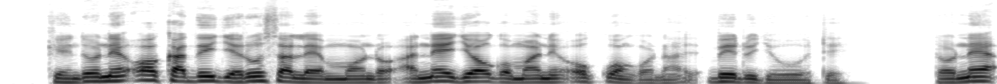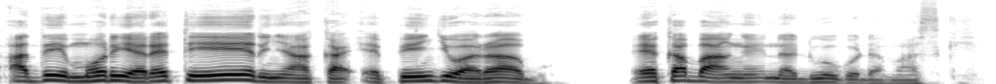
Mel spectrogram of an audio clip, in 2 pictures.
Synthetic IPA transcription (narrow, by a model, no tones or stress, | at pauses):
kendonɛʔɔkad̪ɪd͡ʒɛɾusalɛmːɔndɔ̰ʔa̰nɛd͡ʒɔɡɔmanɛʔɔkwɔŋɡɔna̰bedod͡ʒoote | tɔnɛʔad̪ɪmɔɾjɛɾɛtɪɾɲakaʔepɪɲd͡ʒoaɾabu | ɛkabaŋɛnadwoɡodamaski̥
